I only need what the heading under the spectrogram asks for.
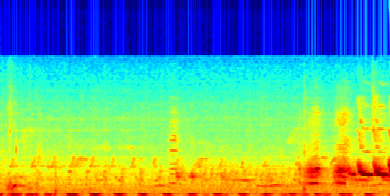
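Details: Coppersmith barbet perched and calling: a steady series of low, hollow, knocking notes, roughly two to three per second, with faint higher chirps of other birds and rising background noise near the end.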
